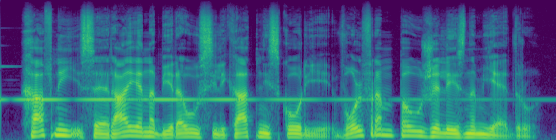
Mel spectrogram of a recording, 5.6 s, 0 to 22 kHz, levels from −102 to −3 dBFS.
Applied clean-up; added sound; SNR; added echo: none; Wind chime; 14 dB; none.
